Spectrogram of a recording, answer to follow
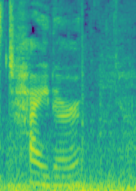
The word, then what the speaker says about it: titer: I was saying titter before, but I was saying it wrong. So it's titer.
